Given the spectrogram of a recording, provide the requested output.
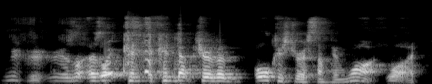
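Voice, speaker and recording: A man's voice: fairly high pitch, wildly swooping pitch, a little fast, creaky, rough recording. A man reacting casually to an old video of himself, hesitant and self-deprecating, often restarting his sentences. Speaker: husband, co-host.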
